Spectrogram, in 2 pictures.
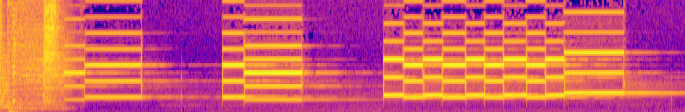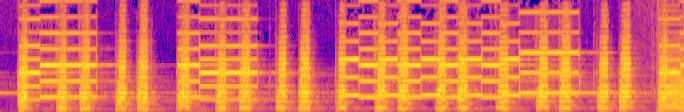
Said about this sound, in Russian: это знаменитая мелодия из кинофильма «Бумер» под названием «Мобильник»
